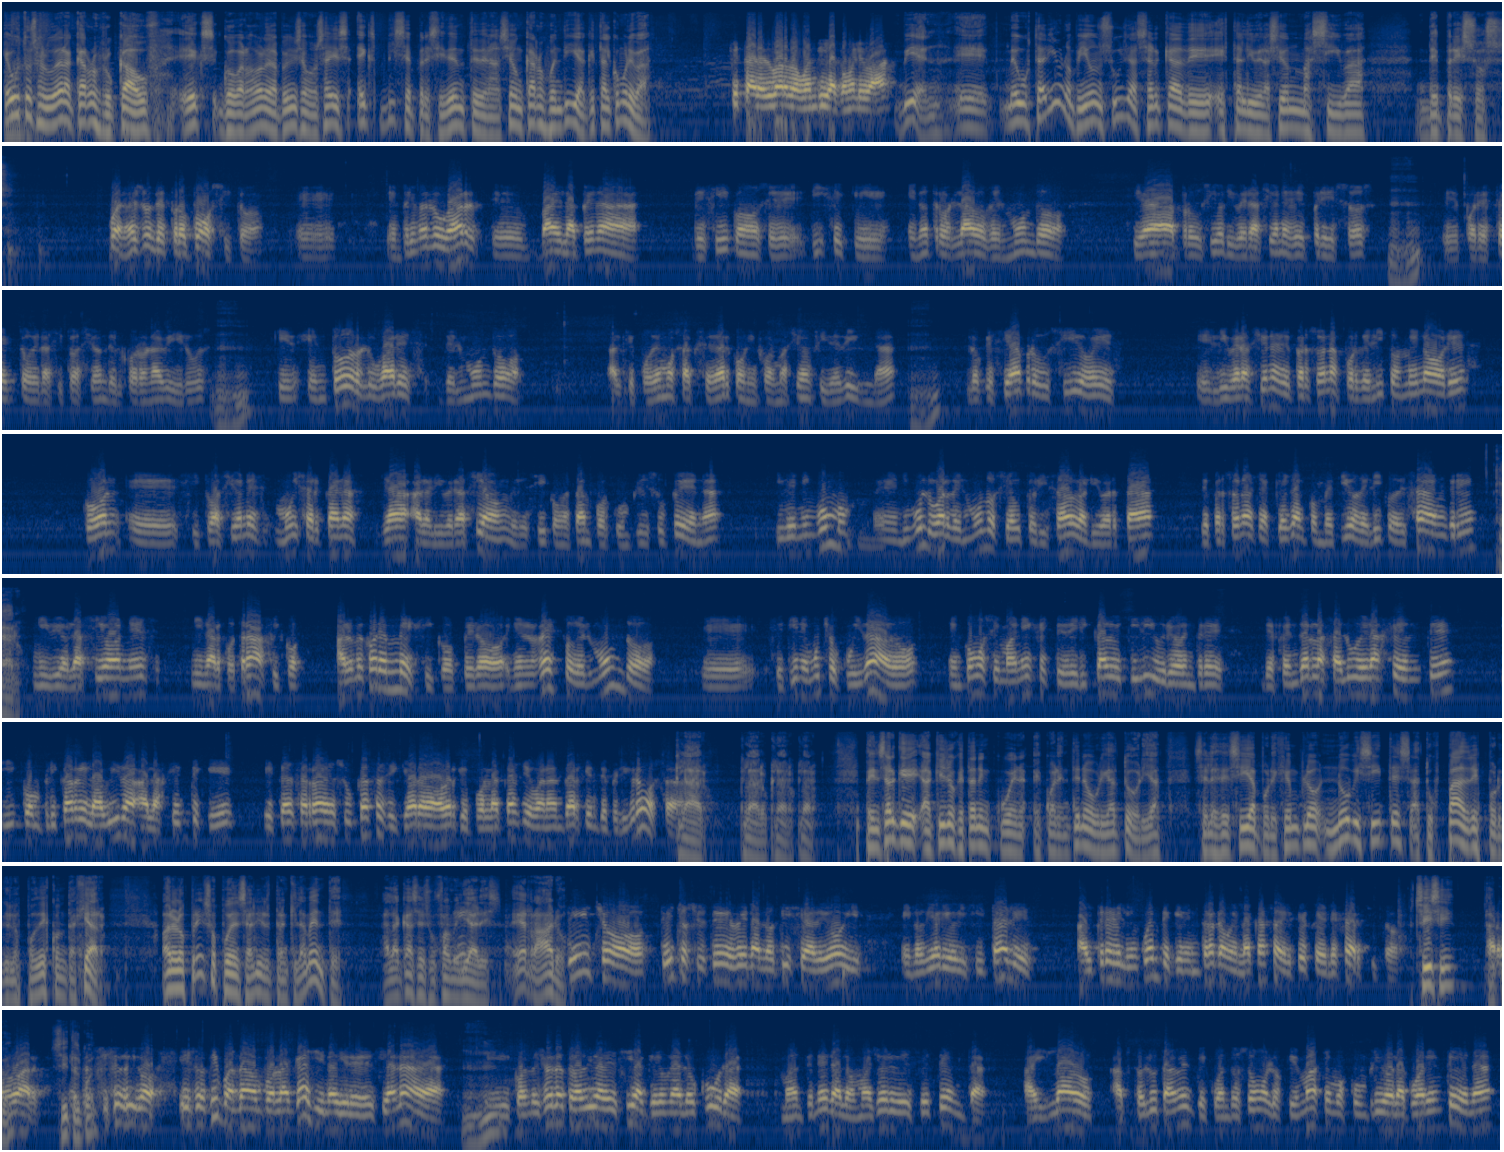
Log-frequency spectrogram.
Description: Carlos Ruckauf, ex vicepresidente de la Nación, dialogó con Eduardo Feinmann sobre la liberación masiva de presos por riesgo sanitario en estos últimos días  y consideró que “es un despropósito”.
